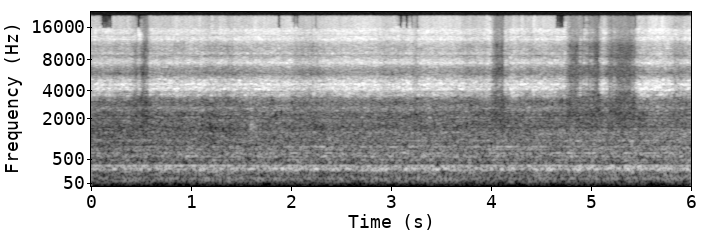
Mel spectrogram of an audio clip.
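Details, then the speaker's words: Mid-to-late 1980s 36-inch View Fan industrial-style ceiling fan, stamped steel motor, running at medium speed: continuous airy hiss and faint rubbing over steady hum from cheap worn bearings. "you can already hear the bearings hissing that is powerful"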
